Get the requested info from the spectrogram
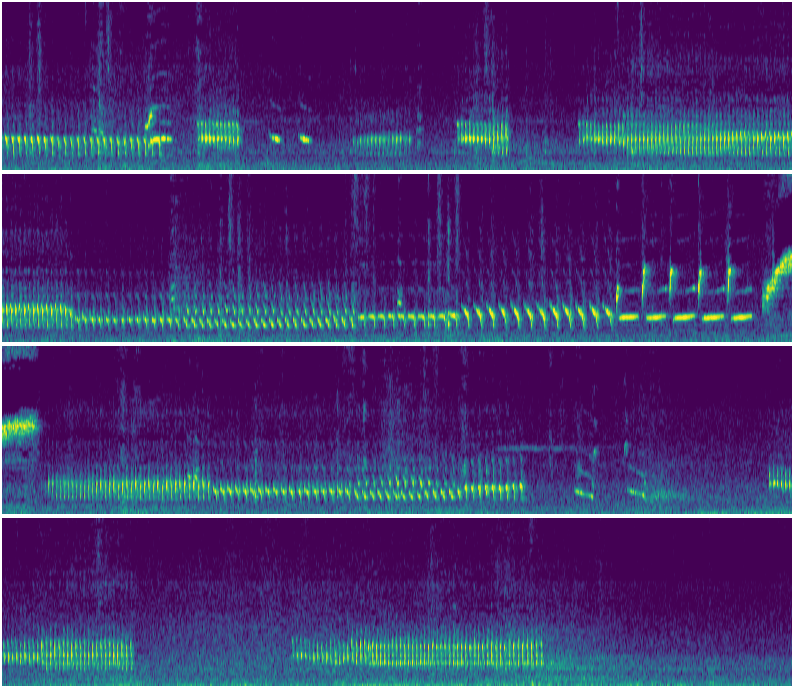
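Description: Domestic canary singing: long rolling trills in phrases of a few seconds with short pauses between them. About halfway through comes a fast run of repeated notes and a brief rising whistle.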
